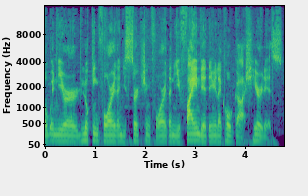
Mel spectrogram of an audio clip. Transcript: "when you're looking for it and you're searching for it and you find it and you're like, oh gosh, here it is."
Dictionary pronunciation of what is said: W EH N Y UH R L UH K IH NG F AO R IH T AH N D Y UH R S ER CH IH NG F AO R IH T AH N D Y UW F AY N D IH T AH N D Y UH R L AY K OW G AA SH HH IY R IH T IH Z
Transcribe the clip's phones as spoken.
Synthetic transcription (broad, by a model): W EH N Y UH R L UH K IH NG F AO R IH T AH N Y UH R S ER CH IH NG F AO R IH T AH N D Y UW F AY N D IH T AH N Y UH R L AY K OW G AA SH HH IY R IH T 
